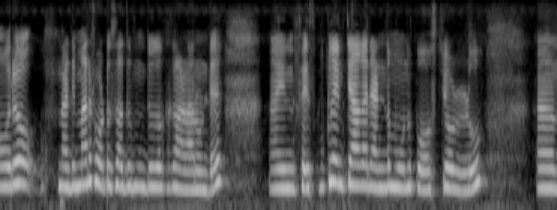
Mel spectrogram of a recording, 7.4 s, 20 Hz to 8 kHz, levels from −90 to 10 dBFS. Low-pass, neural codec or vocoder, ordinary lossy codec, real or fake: none; none; none; real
